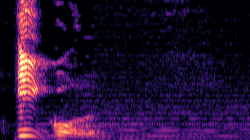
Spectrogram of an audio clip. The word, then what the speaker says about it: eagle: La primera sílaba, recordemos que la combinación de las vocales EA se pronuncia I. La siguiente sílaba está compuesta por E muda, precedida de L y otra consonante. Matizamos con O, gol, eagle.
